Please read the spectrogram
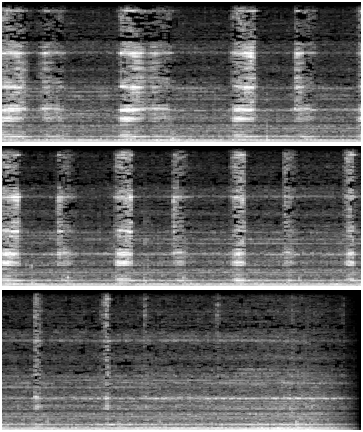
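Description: Surface grinder running with a steady motor hum, its abrasive wheel grinding the edges of two hardened steel hand files in short grinding bursts that repeat about every half second as the table carries the work back and forth under the wheel.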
